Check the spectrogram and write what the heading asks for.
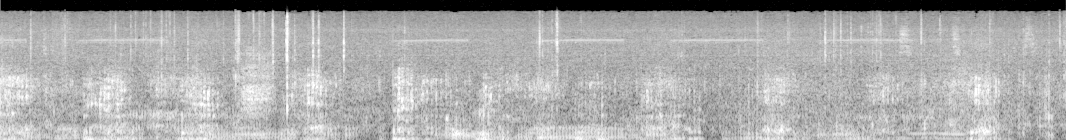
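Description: Lions growling over a kudu carcass as they feed, in repeated low, rough bursts every second or so, with a few sharp clicks among them.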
